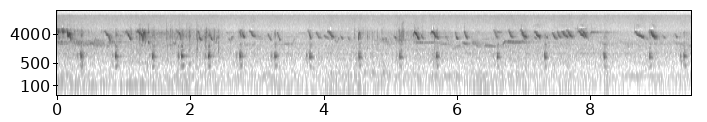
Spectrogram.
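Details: Bantam Rhode Island Red chicks about 11 days old on a chicken ladder: many high, thin, downward-sliding peeps overlap continuously, with a lower short tick repeated about twice a second.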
